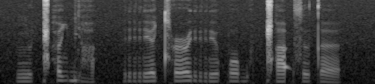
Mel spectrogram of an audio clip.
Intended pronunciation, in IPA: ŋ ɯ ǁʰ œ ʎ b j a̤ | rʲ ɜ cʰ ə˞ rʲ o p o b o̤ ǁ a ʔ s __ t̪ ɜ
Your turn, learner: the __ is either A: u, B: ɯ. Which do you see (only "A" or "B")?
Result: B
